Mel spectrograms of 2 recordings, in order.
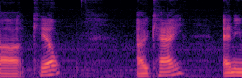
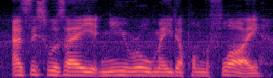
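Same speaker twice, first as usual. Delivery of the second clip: ordinary talk, nothing marked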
